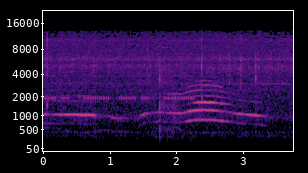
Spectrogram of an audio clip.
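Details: Fighting cats caterwauling: long, sustained, wavering howls that rise and sag in pitch, one tone overlapping another, with a faint steady high hum underneath.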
